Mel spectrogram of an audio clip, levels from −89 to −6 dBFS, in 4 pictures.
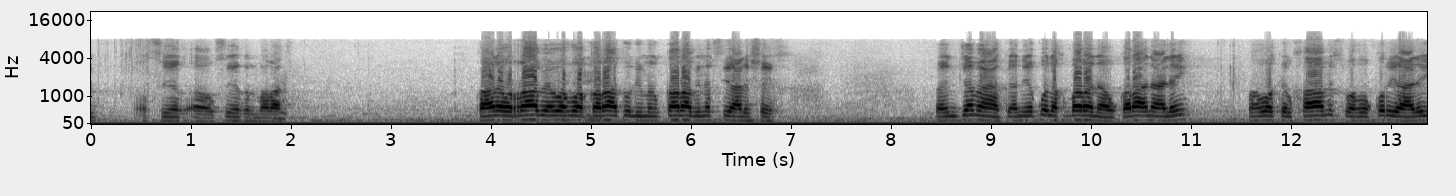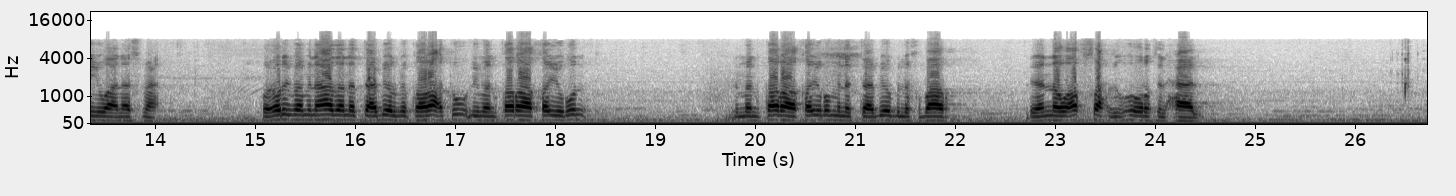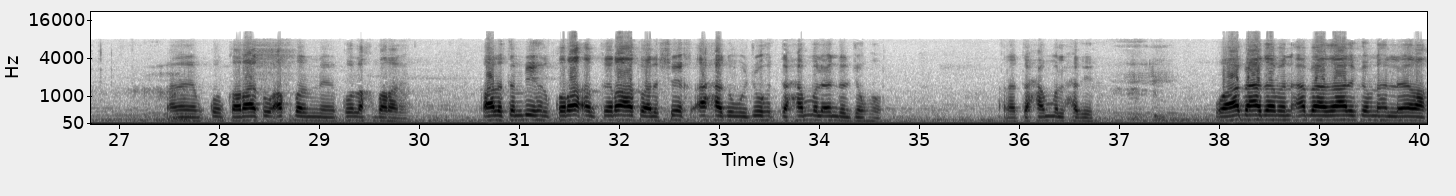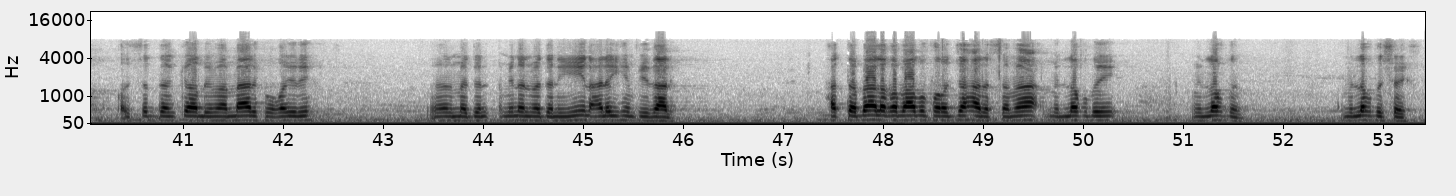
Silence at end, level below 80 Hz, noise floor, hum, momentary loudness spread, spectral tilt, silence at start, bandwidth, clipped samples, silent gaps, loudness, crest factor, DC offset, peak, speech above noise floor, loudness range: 0.15 s; -44 dBFS; -37 dBFS; none; 16 LU; -5 dB/octave; 0 s; 11 kHz; 1%; none; -11 LUFS; 14 dB; 10%; 0 dBFS; 26 dB; 9 LU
